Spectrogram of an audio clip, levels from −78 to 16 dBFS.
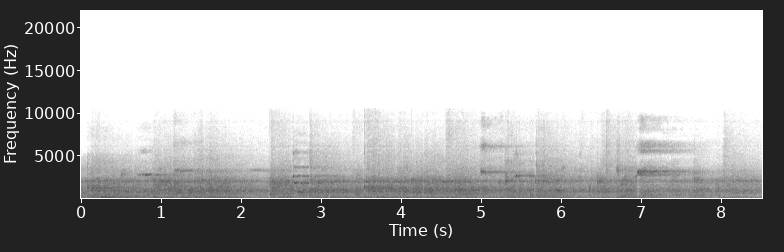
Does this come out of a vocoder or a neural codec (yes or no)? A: yes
